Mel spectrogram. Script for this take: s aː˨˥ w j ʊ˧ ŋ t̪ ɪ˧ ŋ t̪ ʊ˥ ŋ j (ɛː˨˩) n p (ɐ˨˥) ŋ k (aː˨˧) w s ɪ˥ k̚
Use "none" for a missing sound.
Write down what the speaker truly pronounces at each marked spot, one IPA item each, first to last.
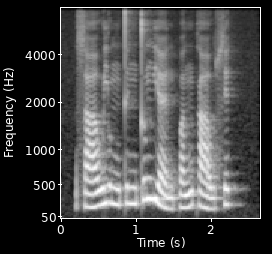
ɛː˨˩, ɐ˨˥, aː˨˩

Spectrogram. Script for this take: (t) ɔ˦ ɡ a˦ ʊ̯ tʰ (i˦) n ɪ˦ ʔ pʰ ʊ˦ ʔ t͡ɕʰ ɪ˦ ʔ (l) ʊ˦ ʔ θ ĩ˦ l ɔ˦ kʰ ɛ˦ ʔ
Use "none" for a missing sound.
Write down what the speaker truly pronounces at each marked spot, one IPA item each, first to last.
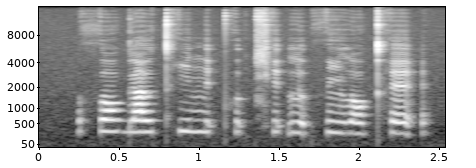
θ, i˦, l

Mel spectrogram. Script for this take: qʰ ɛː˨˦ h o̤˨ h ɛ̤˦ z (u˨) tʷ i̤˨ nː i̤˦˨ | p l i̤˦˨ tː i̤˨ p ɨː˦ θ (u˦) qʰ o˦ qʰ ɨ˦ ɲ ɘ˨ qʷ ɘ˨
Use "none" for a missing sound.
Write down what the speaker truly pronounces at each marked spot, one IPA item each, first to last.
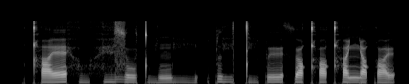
u˨, u˦

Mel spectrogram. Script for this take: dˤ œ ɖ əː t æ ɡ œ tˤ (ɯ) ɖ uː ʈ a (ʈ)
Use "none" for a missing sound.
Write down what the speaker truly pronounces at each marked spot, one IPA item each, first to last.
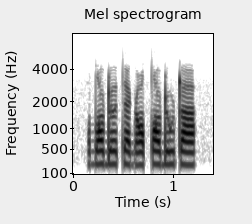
u, none

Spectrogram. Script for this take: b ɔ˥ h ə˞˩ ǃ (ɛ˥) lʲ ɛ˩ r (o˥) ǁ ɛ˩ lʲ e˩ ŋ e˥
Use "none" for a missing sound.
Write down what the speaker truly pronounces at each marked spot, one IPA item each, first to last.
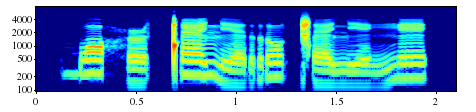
ɛ˥, o˥

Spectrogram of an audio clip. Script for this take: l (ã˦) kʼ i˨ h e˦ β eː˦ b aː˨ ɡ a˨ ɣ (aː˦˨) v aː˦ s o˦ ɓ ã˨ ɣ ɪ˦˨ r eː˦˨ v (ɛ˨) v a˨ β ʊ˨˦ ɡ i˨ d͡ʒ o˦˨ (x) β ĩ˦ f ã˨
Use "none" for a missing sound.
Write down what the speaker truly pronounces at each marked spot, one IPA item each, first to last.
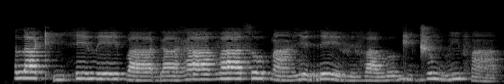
a˦, aː˦, ɪ˨, ŋ

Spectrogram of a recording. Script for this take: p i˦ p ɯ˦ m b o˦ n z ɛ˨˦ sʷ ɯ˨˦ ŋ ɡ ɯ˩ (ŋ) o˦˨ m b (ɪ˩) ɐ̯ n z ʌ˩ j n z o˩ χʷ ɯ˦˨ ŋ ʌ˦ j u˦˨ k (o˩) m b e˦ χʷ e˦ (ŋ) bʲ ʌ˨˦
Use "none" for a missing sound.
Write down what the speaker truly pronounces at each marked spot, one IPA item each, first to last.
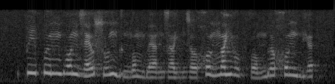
ŋ, ɛ˩, o˩, ŋ

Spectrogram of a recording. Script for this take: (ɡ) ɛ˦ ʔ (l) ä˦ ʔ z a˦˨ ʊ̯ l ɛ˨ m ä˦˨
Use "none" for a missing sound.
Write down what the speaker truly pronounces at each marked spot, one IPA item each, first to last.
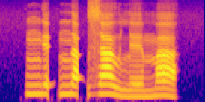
ŋ, n

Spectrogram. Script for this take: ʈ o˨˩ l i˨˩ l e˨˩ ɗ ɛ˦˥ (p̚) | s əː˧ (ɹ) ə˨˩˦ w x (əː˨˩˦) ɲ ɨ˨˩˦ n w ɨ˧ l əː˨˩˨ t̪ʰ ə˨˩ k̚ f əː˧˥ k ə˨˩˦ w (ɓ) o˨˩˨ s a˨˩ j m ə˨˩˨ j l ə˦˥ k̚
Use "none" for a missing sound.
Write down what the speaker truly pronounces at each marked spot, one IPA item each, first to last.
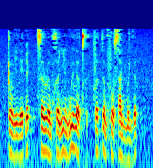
k̚, ɹ, əː˨˩˦, f

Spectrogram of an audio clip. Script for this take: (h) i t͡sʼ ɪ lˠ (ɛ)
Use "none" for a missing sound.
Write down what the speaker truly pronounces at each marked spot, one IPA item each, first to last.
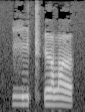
ɦ, ɜ

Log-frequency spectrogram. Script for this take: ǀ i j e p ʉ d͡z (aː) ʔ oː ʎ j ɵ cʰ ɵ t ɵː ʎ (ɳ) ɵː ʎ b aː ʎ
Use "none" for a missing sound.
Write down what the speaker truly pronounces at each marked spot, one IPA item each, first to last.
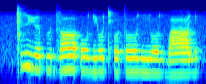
ɐː, ɲ

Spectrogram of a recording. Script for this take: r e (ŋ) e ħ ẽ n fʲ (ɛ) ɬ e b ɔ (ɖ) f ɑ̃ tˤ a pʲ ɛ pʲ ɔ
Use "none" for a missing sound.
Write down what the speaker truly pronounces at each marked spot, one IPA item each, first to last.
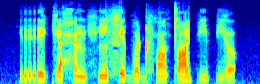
k, ɛ̃, ɖ

